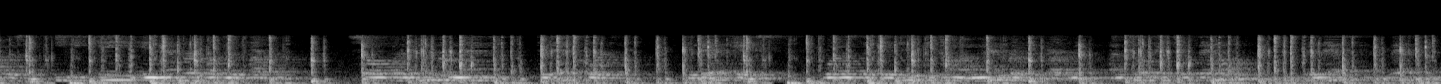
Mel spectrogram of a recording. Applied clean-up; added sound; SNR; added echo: none; Typing; 2 dB; reverberation time 1.1 s.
